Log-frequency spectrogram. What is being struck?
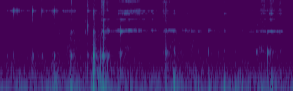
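Small ceramic mug.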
